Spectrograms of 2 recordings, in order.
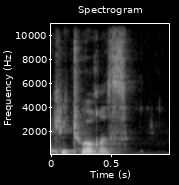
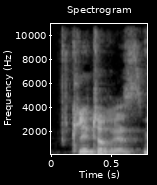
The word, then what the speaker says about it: Klitoris: Von innen konnte ich das Muster der Glasscheibe erkennen und es sieht für mich aus, ich habe ihm gesagt, wie eine Klitoris. Und Kai sagte... – Klitoris. – Das heißt Klitoris. Ich so, will es nicht verarschen, das heißt Klitoris. Also die Betonung mehr auf dem O.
